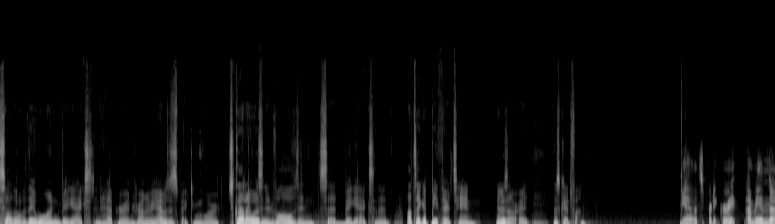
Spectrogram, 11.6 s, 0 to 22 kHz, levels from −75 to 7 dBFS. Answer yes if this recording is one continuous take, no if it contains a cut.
no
